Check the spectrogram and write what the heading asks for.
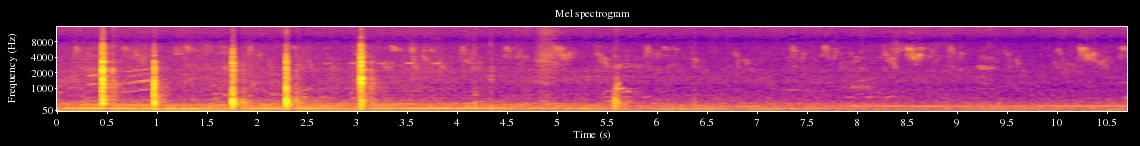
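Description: Bricks being knocked down into place while laying a brick course on soil: five sharp knocks in the first three seconds, one softer knock about halfway, then no more.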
